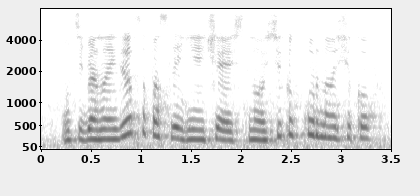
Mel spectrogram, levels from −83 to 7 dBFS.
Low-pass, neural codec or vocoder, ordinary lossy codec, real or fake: 7.2 kHz; codec, 16 kHz, 4 kbps, FunCodec, trained on Chinese and English, 50 frames a second; Opus, 16 kbps; fake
